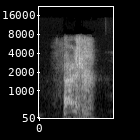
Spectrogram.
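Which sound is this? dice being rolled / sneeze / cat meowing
sneeze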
